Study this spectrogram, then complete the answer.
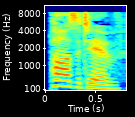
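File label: "positive", American English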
